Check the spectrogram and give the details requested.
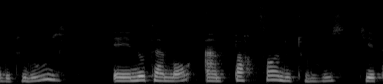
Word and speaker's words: parfum: la parfumerie à cannes parfum parfum attention ce n'est pas là la parfum c'est comme ça p ar fqm un parfum mais la prononciation ses parfums comme fin j'ai faim respirez estime brise ce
